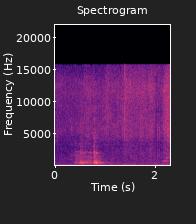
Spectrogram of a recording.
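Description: Fish fries in a pan for a diet fish recipe, giving a steady, moderate hiss of sizzling oil with a few soft stirring touches and no talk.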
